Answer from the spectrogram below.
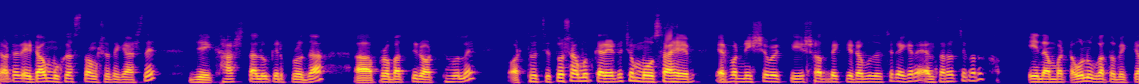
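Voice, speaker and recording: A young man with a Bangladeshi Bengali accent walks students through exam questions one at a time. His voice sits a little high for a man. He keeps pausing to ask his students rhetorical check questions. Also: darkish tone. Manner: explains step by step, often asks the students rhetorical check questions. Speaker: admission coaching teacher. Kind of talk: exam question walkthrough lesson.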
